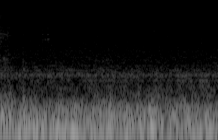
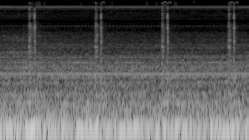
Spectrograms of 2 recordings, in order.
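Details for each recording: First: Chinese diesel heater in a camper van after fitting a British-made quiet dosing pump, heater on its lowest setting, pump in a closed cupboard and heard from the bed: only a soft steady rumble. There is no pump ticking. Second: Stock dosing pump of a Chinese diesel heater in a camper van, phone about six inches from the pump inside the access hatch: a crisp tick roughly twice a second over a low steady hum. The pump ticks loudly.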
